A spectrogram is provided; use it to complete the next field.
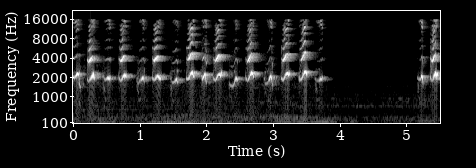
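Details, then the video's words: Cockatiel singing: a loud, fast series of clipped whistled chirps with bright overtones, about four per second for four seconds, then a short silence before the chirping resumes. Faint low hum underneath. "تغريد كروان كوكو"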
